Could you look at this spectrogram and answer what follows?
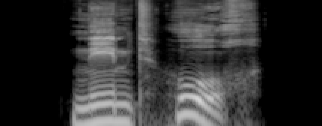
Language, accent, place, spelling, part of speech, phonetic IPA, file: German, Germany, Berlin, nehmt hoch, verb, [ˌneːmt ˈhoːx], De-nehmt hoch.ogg
- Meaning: inflection of hochnehmen: 1. second-person plural present 2. plural imperative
